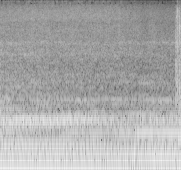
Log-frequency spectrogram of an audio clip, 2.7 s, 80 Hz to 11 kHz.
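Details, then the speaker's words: 2018 Mustang GT with a brand-new engine at 3,940 miles, JLT intake and X-pipe, no check-engine lights: a deep, steady, smooth V8 idle with no ticks or knocks; healthy. "gas light is on it's a J fuel economy go gauges no check engine lights good to go sounds nice and smooth"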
